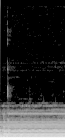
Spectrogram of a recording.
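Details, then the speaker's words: Condura aircon plugged in and switched on gives only a steady electrical hum, no fan or compressor coming up to speed; technician checks the capacitor first: motor hums but will not start. ">> Umuong lang siya. Ayan nagha-haming. Ganyan lang siya."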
